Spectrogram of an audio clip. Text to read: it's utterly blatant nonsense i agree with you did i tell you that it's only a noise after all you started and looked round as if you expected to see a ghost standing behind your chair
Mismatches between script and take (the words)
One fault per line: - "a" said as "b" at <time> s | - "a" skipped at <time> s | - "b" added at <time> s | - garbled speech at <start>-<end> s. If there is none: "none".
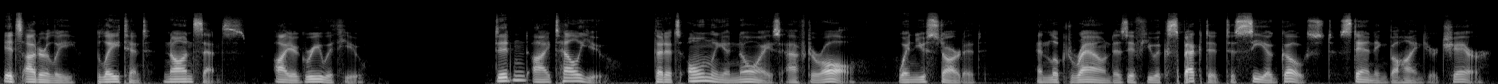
- "did" said as "didn't" at 4.9 s
- "when" added at 9.0 s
